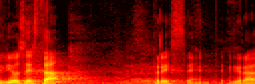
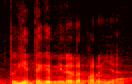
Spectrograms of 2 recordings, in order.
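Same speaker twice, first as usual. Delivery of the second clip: niño; 6 semitones higher, faster than usual. Acted.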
